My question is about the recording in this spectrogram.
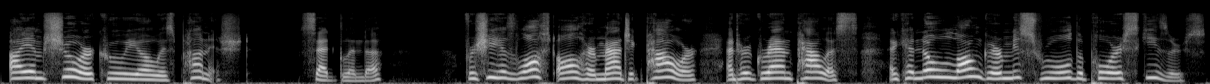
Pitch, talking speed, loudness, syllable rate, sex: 260 Hz, 150 wpm, -16 LUFS, 4.1 syllables/s, female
